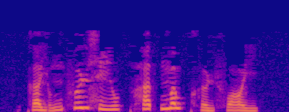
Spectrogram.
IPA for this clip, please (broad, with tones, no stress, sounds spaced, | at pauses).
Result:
k ɐ˨˩ j ʊ˨ ŋ f ɵ˥ ɥ s iː˨˧ w t̪ʰ ɐ˥ t̚ m ɐ˥ w kʰ ɵ˨˩ ɥ f ɔː˨˩ j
